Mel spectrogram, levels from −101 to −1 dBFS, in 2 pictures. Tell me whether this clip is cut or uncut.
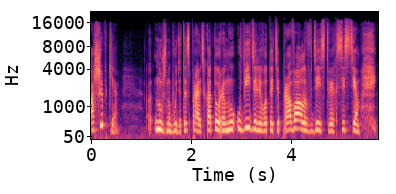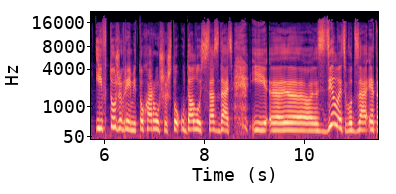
uncut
